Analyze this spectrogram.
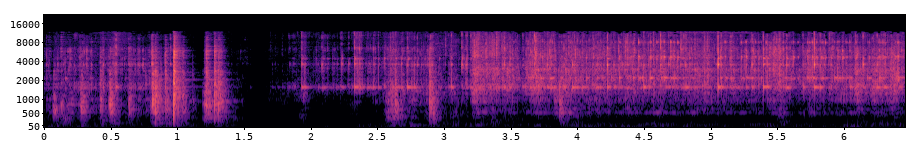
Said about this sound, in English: We don't have a shaker, so we're going to have to just stir the hell out of these. Shake it out.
